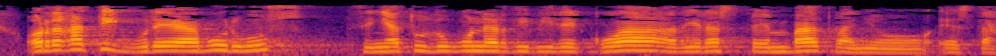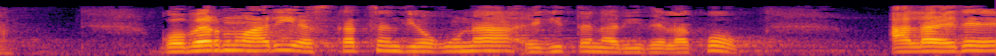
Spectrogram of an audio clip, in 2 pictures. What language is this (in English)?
Basque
